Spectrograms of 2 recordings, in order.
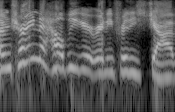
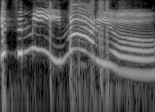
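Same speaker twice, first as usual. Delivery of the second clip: happy cartoon voice, much higher; 12 semitones higher than usual. Showing how Mario should sound after a Wario attempt, happy Mario impression. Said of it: "Mario is happy".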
